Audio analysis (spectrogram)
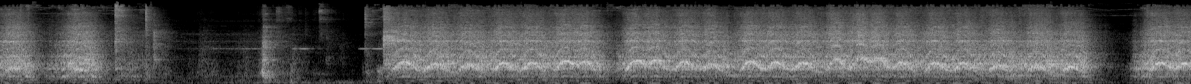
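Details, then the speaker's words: LS V8 swapped Nissan 350Z, first start attempt with VATS deleted and MAF failed into speed density: repeated uneven cranking bursts with pauses, not catching; flooded with too much fuel from crank attempts, started after bleeding rail pressure and unhooking fuel pump. "just getting flooded from all the crank attempts I unhook the pushed on the shredder valve blood the pressure out of the rail and unhook the fuel pump and then it started so it was getting way too much fuel"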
